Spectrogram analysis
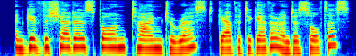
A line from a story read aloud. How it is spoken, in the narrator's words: Elaine asked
